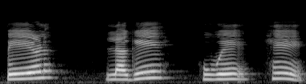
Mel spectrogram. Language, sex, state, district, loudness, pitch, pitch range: Hindi, female, Madhya Pradesh, Bhopal, -15 LUFS, 255 Hz, 240-295 Hz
